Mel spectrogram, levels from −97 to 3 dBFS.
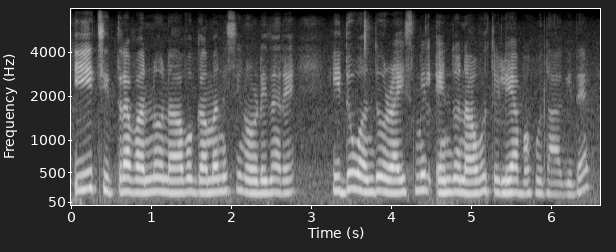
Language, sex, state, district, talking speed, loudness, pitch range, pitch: Kannada, female, Karnataka, Bangalore, 110 wpm, -16 LUFS, 190-215 Hz, 200 Hz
